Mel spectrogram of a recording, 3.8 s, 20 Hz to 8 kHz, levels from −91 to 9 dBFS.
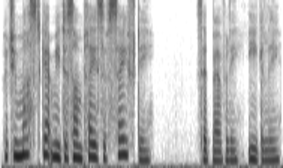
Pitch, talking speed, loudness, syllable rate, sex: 210 Hz, 205 wpm, -16 LUFS, 6.4 syllables/s, female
